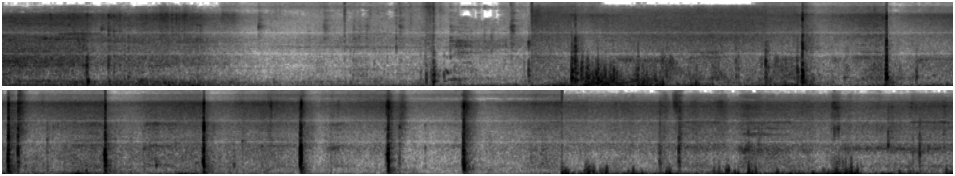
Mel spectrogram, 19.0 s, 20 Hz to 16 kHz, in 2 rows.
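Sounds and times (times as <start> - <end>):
sharp knocks: 7.6 - 14.5.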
